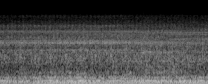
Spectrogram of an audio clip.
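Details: VW Golf with freshly fitted secondhand engine idling while warming up, coolant bleeding until the thermostat opens: smooth, even idle with a low steady drone and no knocks or misses; healthy.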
